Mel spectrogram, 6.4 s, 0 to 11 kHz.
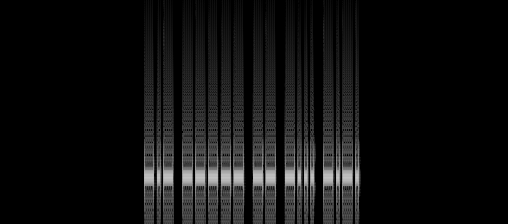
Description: Morse code, heard as a keyed tone, about 30 wpm, 700 Hz. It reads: K0MBC
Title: USA Call Signs - 5 Characters - Repeated 3x - 30wpm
